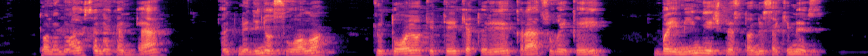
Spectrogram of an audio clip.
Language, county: Lithuanian, Kaunas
